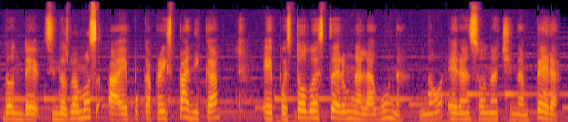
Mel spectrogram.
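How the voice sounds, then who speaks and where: A woman's voice: mid-range voice, fairly even intonation, normal speed, a little mellow, soft background music. A woman farmer with a Mexico City accent, talking in a documentary interview.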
